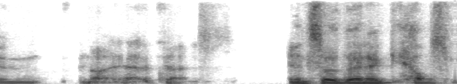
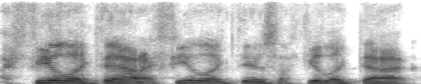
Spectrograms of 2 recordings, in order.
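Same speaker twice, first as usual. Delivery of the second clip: much higher, sing-song wishy-washy mimicry; a playful higher parody of vague feelings; mock vague musing; 8 semitones higher than usual. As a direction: mimic a dithering inner voice. Mimicking vague indecisive thoughts.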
